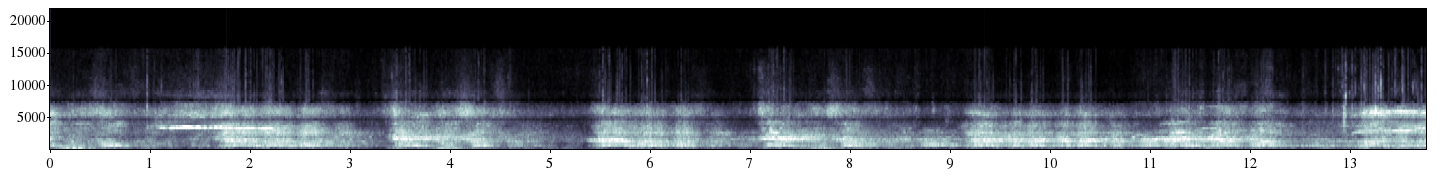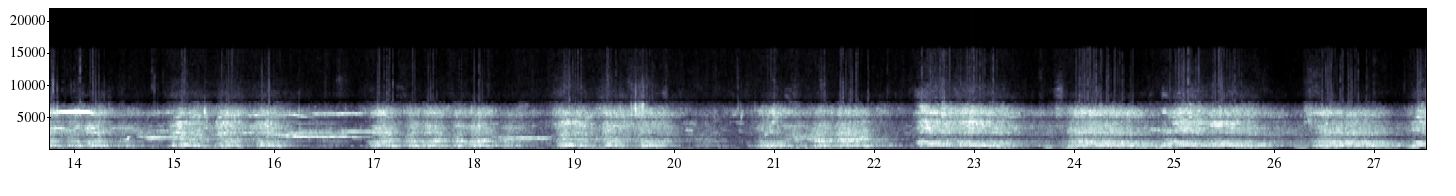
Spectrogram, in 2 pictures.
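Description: A large crowd of fans chants loudly and rhythmically in an open stadium.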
